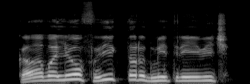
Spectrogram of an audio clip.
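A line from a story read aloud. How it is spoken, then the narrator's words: Cheerful, smiling middle-aged man. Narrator (Russian): радостно улыбнулся нам с экрана солидный такой дядечка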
